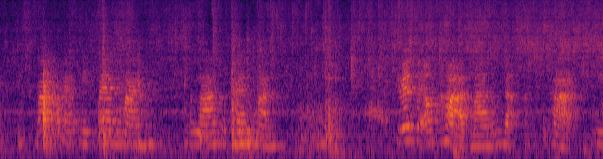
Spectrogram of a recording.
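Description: Hands scrubbing a raw duck with tapioca starch in a metal bowl in a kitchen sink: wet rubbing and splashing, with a few knocks against the bowl.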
